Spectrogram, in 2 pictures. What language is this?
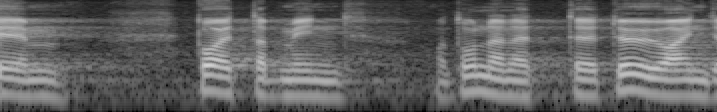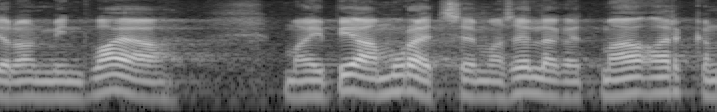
Estonian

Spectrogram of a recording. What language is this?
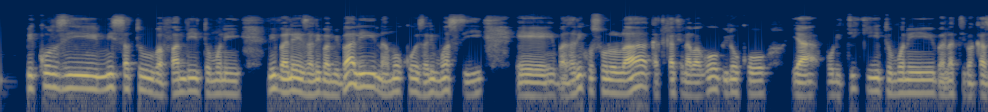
Lingala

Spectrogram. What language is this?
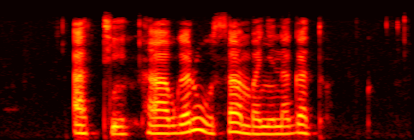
Kinyarwanda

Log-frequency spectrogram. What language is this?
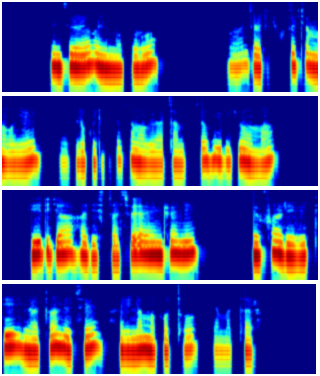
Kinyarwanda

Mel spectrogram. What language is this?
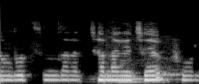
Hindi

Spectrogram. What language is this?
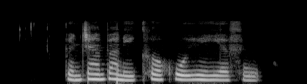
Chinese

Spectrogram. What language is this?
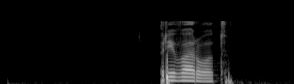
Russian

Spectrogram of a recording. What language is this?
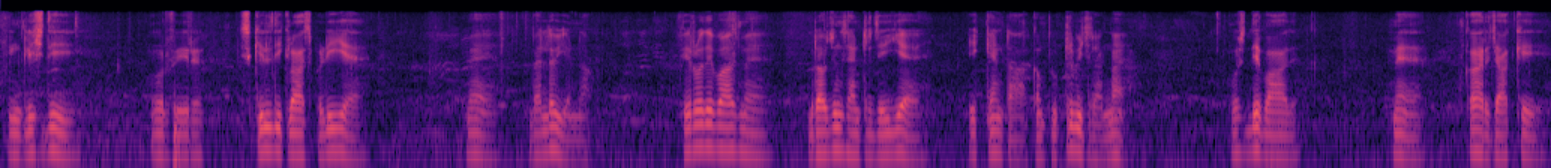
Dogri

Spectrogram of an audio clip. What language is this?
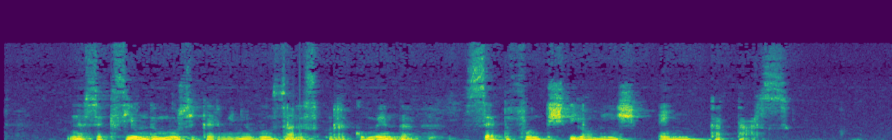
Galician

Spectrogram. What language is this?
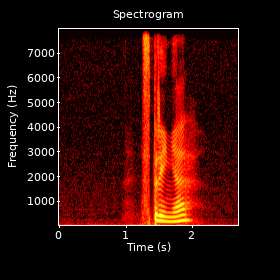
Swedish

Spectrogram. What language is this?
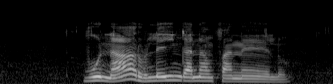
Tsonga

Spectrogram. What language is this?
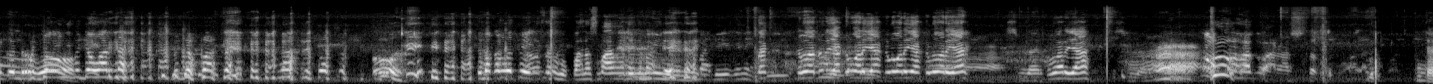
Indonesian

